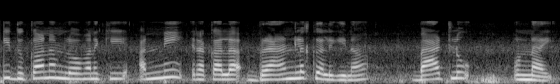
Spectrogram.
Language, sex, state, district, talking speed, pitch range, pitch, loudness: Telugu, female, Telangana, Mahabubabad, 95 wpm, 220-280 Hz, 255 Hz, -13 LUFS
